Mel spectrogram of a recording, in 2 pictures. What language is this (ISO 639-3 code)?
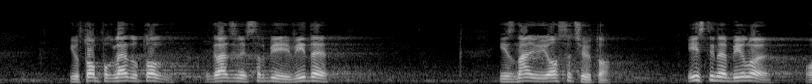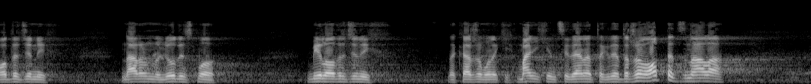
srp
